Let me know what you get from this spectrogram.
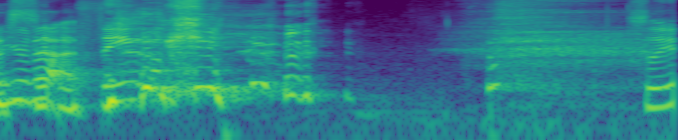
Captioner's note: both laughs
